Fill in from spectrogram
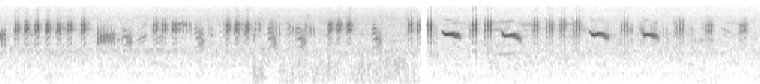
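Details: Sedge warbler chattering in scratchy rattles, then after a brief gap switching to clear, sharp, slightly falling notes spaced about half a second apart, mixed with short buzzes.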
